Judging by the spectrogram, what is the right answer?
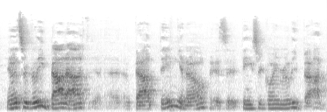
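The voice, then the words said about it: Put-on immigrant-style accent. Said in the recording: “I'm talking like an immigrant.”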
